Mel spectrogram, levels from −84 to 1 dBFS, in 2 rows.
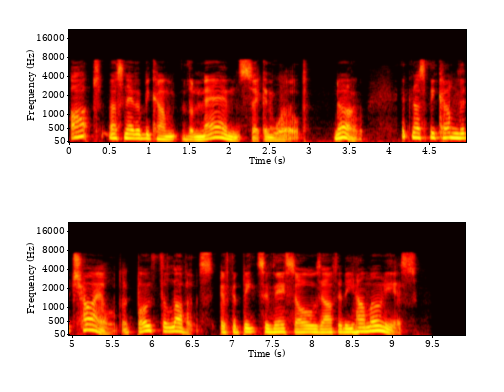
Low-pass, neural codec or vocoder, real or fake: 7.2 kHz; codec, 44.1 kHz, 3.4 kbps, Pupu-Codec; fake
